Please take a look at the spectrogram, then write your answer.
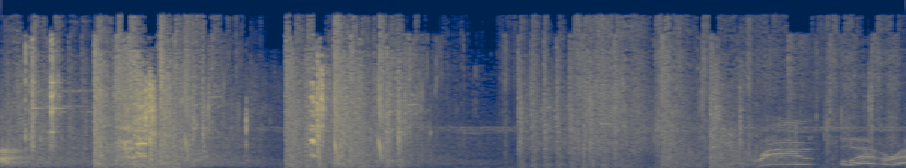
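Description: Gunfire exchanged in the video game L.A. Noire, a dense burst of shots and rattling fire in an enclosed standoff, running through most of the stretch alongside shouting voices, with loud cracks recurring across it.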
